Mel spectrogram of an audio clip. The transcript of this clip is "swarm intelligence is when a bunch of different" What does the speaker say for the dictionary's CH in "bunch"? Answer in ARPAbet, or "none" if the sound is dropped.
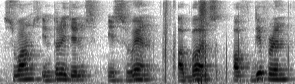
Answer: S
